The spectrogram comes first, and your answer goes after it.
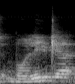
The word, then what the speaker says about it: Bolivia: We'll use Bolivia and Bolivia because it contains both letters and they both sound the same.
